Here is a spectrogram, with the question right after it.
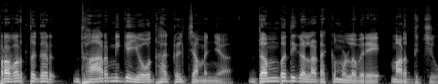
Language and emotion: Malayalam, neutral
